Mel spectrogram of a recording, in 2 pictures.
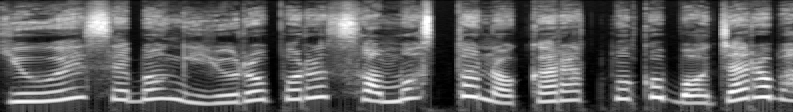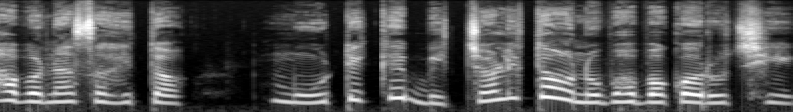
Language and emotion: Odia, fearful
